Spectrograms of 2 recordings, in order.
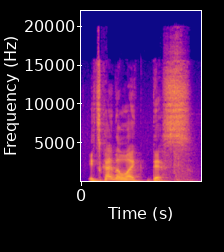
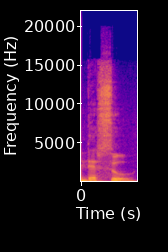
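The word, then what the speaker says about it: です: It's kind of like des, right? You don't say desu, because desu is very childish, right? You say des.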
